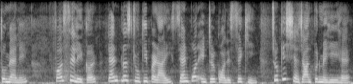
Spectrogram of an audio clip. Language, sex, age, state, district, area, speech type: Urdu, female, 18-30, Uttar Pradesh, Shahjahanpur, rural, spontaneous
